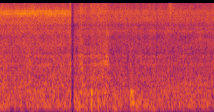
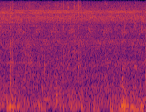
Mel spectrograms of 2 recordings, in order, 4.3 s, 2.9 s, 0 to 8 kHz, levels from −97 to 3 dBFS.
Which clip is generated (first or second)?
first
